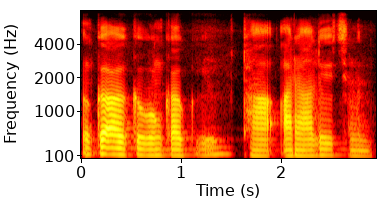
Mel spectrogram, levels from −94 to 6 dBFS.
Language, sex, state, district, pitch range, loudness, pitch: Wancho, male, Arunachal Pradesh, Longding, 110-125 Hz, -19 LUFS, 115 Hz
